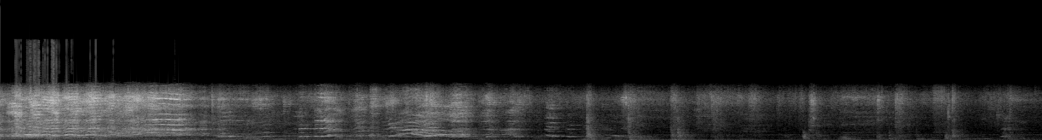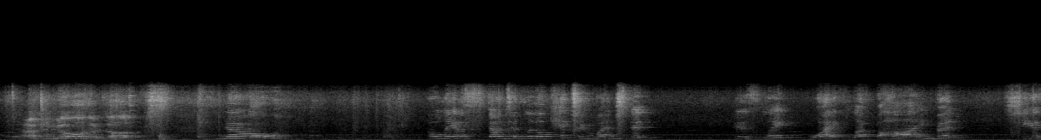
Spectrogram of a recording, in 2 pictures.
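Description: Men and women speak lines with animation in a small echoing hall.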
